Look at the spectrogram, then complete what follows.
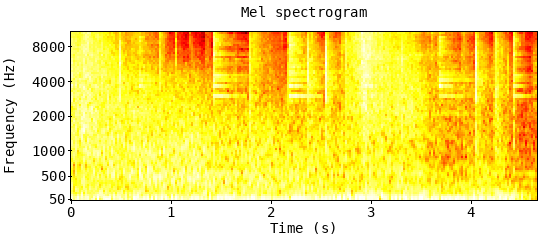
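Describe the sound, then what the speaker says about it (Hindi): Heavy 1000 kg JDAM bombs strike a Russian army position in Kursk, producing a dense, continuous roar of loud booming blasts and rumbling detonations with sharp cracks layered throughout, sustained at high intensity. "कुर्स्क के त्योकटिक्नु में रूसी सेना के ठिकाने पर यूक्रेन ने JDAM बमों से हमला किया।"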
